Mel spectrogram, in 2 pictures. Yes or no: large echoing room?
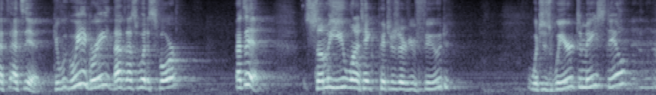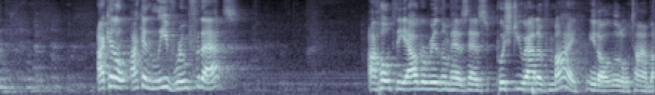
yes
